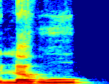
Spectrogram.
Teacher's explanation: لہو کا لام اس کے اوپر زبر ہے لیکن ہم اس کو باریک پڑھیں گے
